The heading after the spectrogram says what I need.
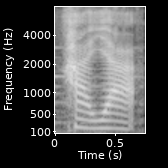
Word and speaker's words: ขยะ: หญ้า หนู หมา หมา แบบ ที่ 3 นะ คะ มี คำ ที่ ออก เสียง 2 พยางค์ โดย พยางค์ แรก ออก เสียง อะ กึ่ง เสียง และ พยางค์ หลัง จะ ออก เสียง วรรณยุกต์ ตาม พยางค์ หน้า เหมือน มี หอ นำ เช่น ขยะ สละ จะ ฉลาด ถนน ผวา ฝรั่ง ตลาด จรวด และ องุ่น เป็น ต้น ค่ะ ให้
